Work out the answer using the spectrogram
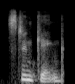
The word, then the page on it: stinking: Indian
